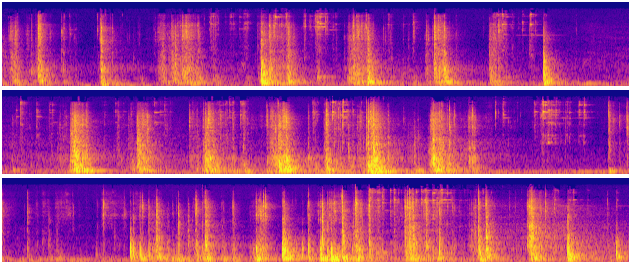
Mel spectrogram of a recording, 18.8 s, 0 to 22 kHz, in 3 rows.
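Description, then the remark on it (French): A key turns again and again in a door lock to lock the door fully, metallic clicks and jangles repeating in uneven bursts, with the rattle of the key ring between turns and no talking. “Mais combien vous avez fait de tours? Pour fermer la porte complètement, il faut faire avant, 3, et puis 6.”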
